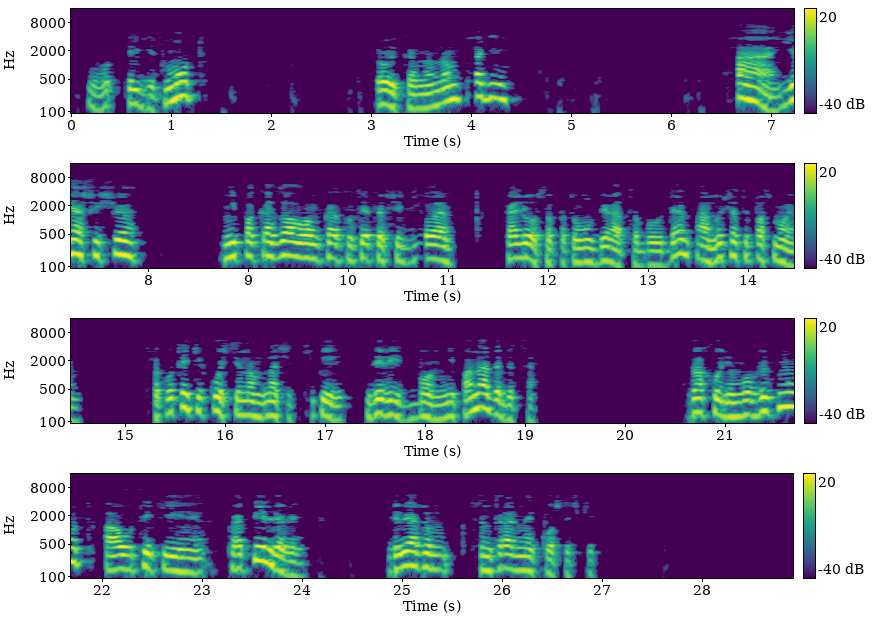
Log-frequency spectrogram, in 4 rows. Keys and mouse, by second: 0.1 click, 1.9 middle click, 3.0 KP_3, 4.3 middle click, 5.5 middle click, 6.0 shift+middle click, 13.1 shift+middle click, 14.6-15.7 drag, 16.8 Delete, 20.7 click, 23.2 middle click, 26.3 shift+click, 27.7-28.9 drag.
